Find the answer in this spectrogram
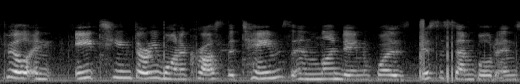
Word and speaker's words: Thames: Thames. The H is silent. Of course it is. The fucking English language. Where did it go? Right A there. bridge built in 1831 across the Thames in London was disassembled and sold in 1967.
